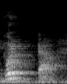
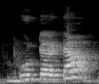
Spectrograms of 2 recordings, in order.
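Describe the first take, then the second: First: Said in the usual way. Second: भुट्टा with first ट as a full syllable; split double consonant. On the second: Shown as a demonstration. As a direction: say भुट्टा as "bhu-ta-taa". (भुट्टा में पहले ट को पूरा बोलते हुए) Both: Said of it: "भुट्टा नहीं".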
